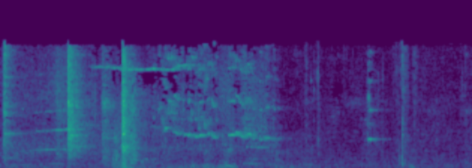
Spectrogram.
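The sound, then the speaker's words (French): A heavy metal prison door at the prison building in Fresnes opens with a few sharp clanks and a brief metallic scrape, over a low hum and faint indistinct voices. “Derrière cette porte qui enfin s'ouvre, le grand vieux bâtiment de Fresnes.”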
